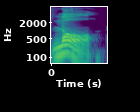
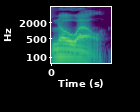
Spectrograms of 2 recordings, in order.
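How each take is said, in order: First: The two vowels merge into one syllable. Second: The two vowels are said as separate syllables. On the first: The speaker calls it wrong. "so we don't say the first Noel" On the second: The speaker calls it right. "So we say the first Noel, and it separates two vowel sounds"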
